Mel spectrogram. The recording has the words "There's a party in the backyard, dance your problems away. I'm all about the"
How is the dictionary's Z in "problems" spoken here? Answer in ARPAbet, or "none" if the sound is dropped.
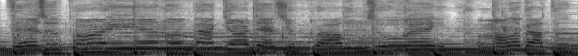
Z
